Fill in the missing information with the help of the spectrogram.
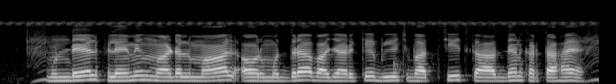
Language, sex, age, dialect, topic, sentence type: Hindi, male, 18-24, Marwari Dhudhari, banking, statement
